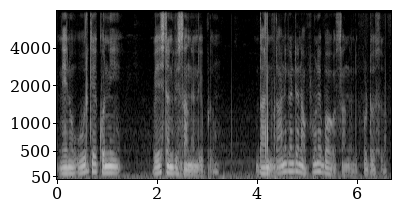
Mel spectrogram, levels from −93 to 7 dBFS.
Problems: none marked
